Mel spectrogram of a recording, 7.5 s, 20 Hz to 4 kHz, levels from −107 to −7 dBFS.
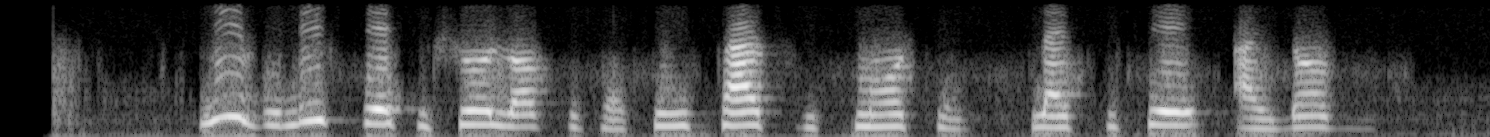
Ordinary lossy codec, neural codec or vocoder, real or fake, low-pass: none; none; real; 3.6 kHz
